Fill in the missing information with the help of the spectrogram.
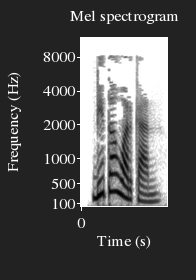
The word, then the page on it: ditawarkan: Indonesian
